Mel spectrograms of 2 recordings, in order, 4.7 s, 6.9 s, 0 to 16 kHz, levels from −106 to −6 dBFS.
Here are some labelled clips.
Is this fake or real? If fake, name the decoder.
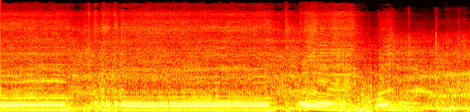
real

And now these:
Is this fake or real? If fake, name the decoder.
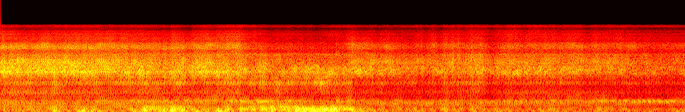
fake, codec, ZipCodec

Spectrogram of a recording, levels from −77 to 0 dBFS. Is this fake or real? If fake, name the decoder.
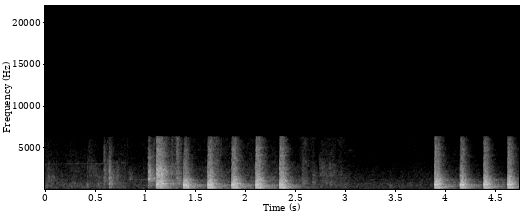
real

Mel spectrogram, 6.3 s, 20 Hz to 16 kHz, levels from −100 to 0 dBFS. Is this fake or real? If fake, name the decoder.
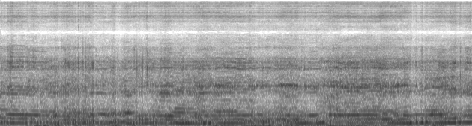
fake, codec, SNAC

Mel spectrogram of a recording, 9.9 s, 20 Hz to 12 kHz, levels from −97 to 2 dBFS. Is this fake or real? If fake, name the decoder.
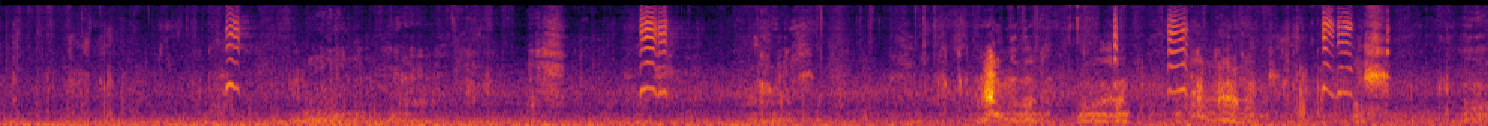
real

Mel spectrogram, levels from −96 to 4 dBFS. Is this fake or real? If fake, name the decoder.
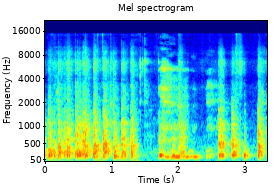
real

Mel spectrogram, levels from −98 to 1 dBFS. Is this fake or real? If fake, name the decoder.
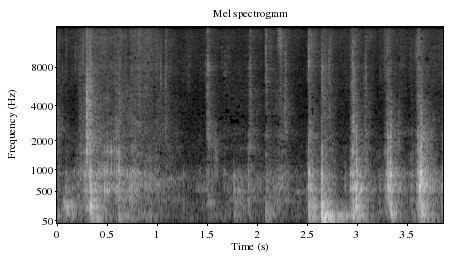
real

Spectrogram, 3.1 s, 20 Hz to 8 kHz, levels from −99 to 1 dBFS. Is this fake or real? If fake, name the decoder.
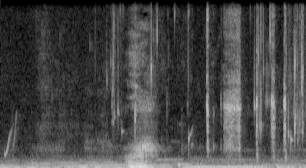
real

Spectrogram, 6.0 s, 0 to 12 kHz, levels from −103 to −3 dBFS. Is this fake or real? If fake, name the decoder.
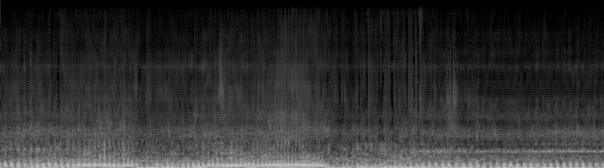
fake, vocoder, BigVGAN v2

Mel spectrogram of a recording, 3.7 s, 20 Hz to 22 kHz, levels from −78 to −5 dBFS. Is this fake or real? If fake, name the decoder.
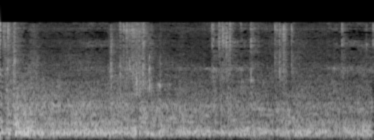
fake, codec, SNAC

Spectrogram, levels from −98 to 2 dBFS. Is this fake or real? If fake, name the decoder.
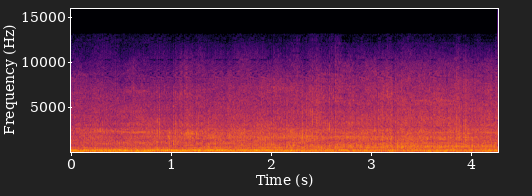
fake, codec, SNAC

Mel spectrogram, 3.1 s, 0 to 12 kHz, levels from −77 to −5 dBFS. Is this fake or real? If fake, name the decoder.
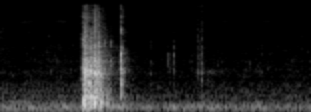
fake, vocoder, Vocos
